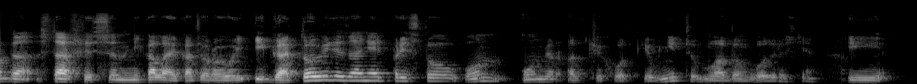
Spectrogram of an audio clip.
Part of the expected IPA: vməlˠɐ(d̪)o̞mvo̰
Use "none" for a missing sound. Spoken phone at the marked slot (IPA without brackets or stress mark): d̪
